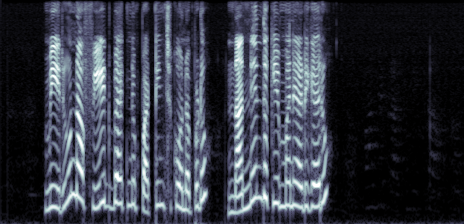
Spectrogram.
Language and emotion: Telugu, disgusted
